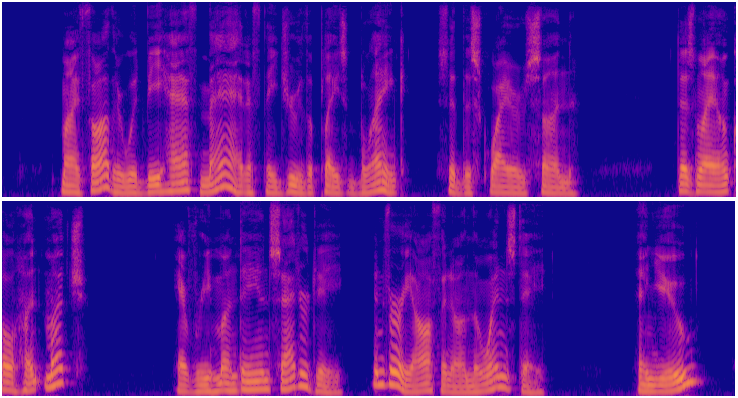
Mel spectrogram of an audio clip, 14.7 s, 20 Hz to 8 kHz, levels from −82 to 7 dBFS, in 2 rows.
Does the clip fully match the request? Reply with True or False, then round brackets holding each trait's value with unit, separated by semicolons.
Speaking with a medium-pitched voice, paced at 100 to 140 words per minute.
False (100 Hz; 135 wpm)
